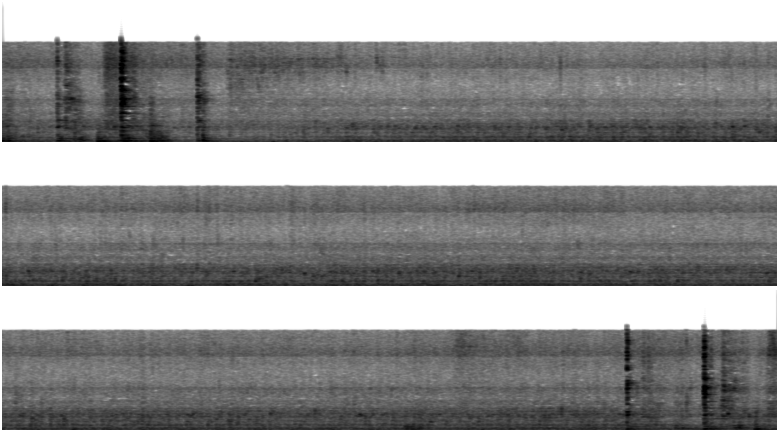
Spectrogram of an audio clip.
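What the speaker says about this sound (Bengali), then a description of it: "এবার হচ্ছে মশলাটা ভালো মতো কষুক, একটু জল দিয়ে দিয়েছি" Spice paste (masala) for a rui fish curry fries in a pan with a splash of water, giving a steady close sizzle and bubbling with scraping stirs throughout, a few louder clatters near the start and end, and no voices.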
